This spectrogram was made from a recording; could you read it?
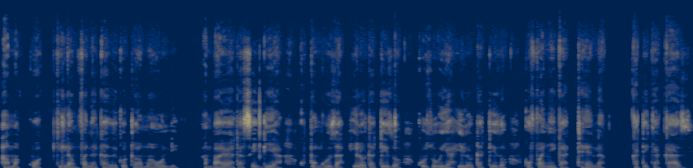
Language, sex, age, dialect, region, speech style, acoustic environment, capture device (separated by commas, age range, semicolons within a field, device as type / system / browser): Swahili, male, 18-24, Kenya - Nairobi Sheng-influenced, Kenya, relaxed; focused, nature; people talking, mobile / Linux / Chrome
